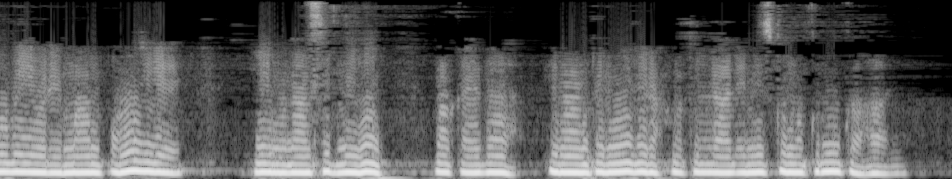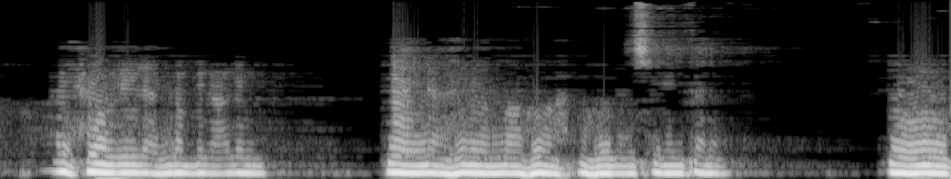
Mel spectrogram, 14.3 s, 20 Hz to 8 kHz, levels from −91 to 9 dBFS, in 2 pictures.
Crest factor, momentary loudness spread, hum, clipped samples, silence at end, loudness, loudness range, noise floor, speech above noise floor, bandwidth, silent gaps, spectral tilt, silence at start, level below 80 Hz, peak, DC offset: 6 dB; 8 LU; none; 2%; 0 s; -7 LUFS; 4 LU; -53 dBFS; 48 dB; 8 kHz; none; -8.5 dB/octave; 0 s; -44 dBFS; 0 dBFS; under 0.1%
